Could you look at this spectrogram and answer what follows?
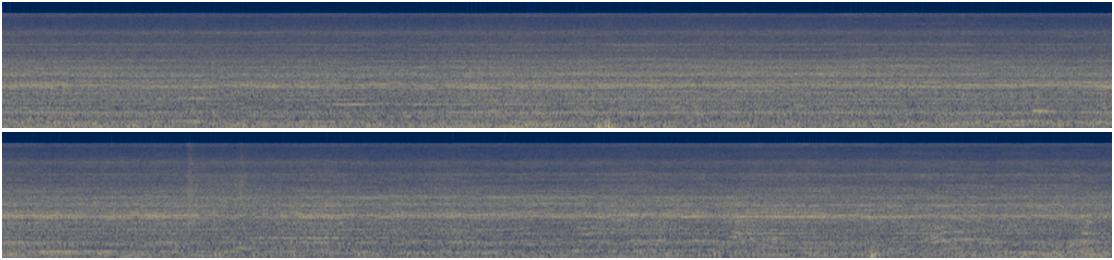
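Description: Electric rotary polisher running steadily with a high motor whine, its foam pad buffing wax on car paint; the whine stops at the very end.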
